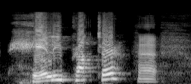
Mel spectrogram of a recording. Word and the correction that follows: Heilpraktiker: Well, no, it's Heilpraktiker, which literally translated means heal practitioner.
